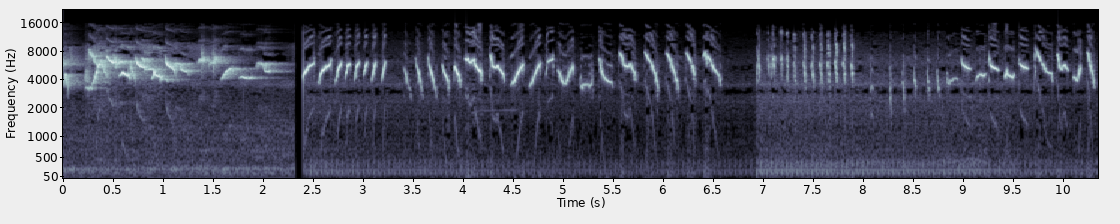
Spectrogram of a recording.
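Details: Master recording of Oriental white-eye song for training songbirds: bursts of high twittering and long runs of quick, sharply swept chirps, separated by short silent gaps, over a faint low hum.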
